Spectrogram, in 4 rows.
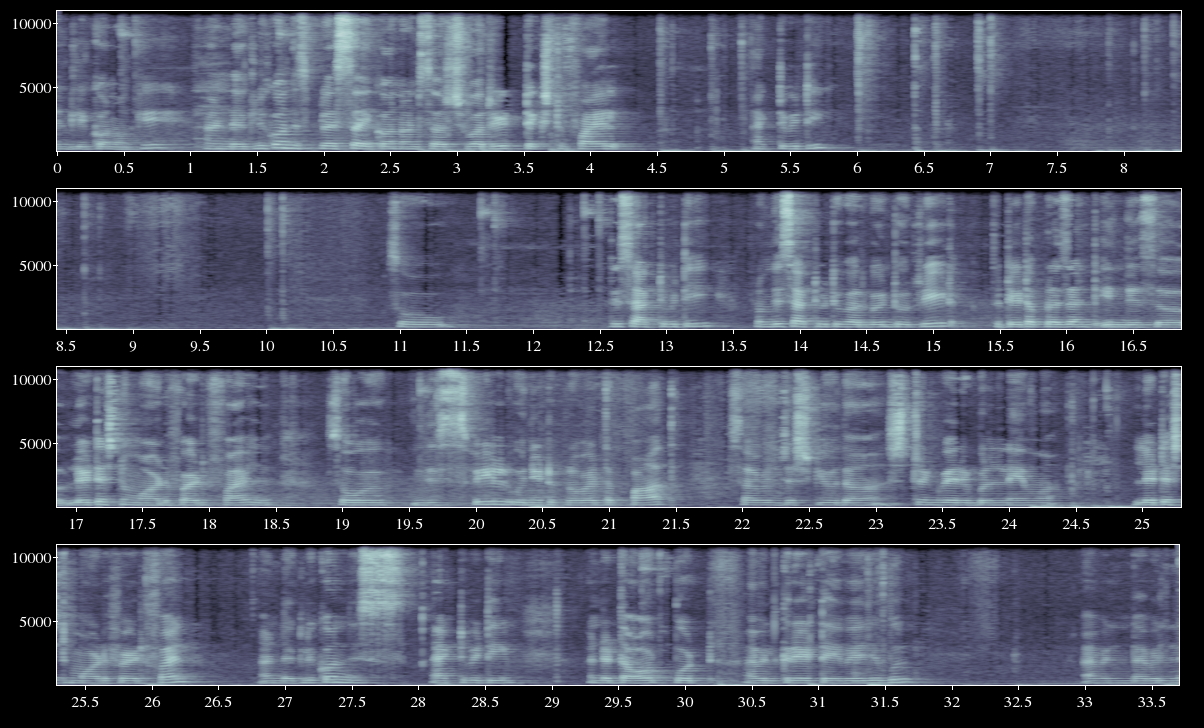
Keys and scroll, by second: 2.6-8.5 typing, 9.9 Return, 24.1 l, 24.4 a, 24.6 t, 25.8 Return, 31.2 ctrl+k, 33.4-33.7 typing.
